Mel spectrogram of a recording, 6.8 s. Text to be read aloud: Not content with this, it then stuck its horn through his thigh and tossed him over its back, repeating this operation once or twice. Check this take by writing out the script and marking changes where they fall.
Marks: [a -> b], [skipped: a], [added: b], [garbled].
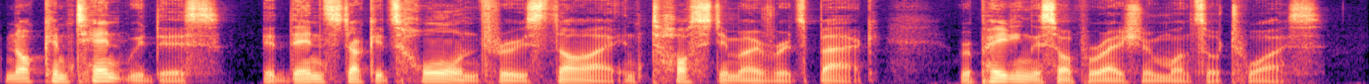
Not content with this, it then stuck its horn through his thigh and tossed him over its back, repeating this operation once or twice.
